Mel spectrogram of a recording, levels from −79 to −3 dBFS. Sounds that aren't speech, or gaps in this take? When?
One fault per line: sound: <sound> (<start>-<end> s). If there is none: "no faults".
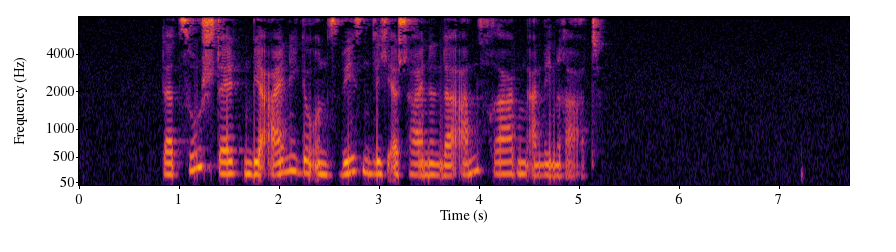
no faults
